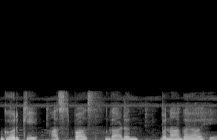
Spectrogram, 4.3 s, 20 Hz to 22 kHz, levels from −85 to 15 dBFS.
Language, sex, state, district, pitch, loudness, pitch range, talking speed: Hindi, female, Goa, North and South Goa, 200 Hz, -19 LUFS, 190-210 Hz, 95 wpm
